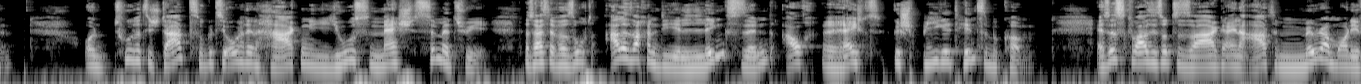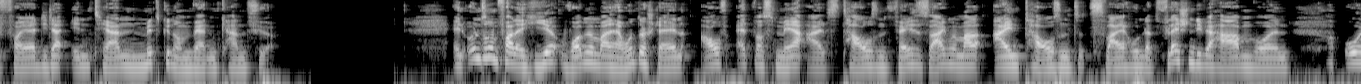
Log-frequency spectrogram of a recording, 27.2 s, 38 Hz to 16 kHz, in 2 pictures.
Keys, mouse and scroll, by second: 24.6 0.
